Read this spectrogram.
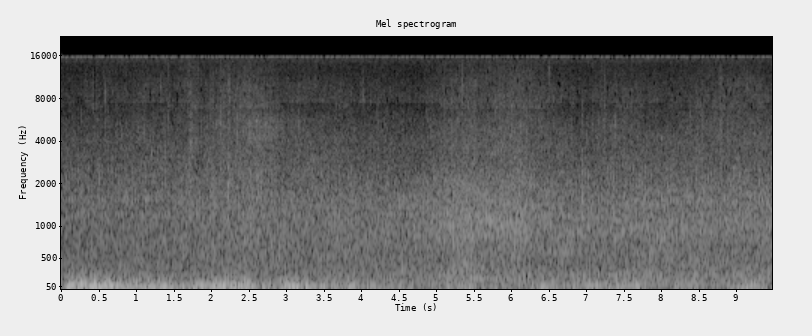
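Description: Wind blows and rumbles across open water.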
